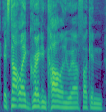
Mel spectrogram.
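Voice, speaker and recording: Higher-pitched man, dry close sound. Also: a little fast, fairly bright tone, no echo. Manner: loose, swears freely, rambling. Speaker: podcast co-host. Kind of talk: casual gaming chat.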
